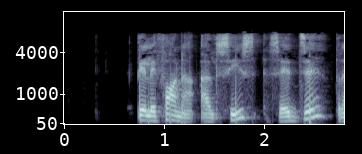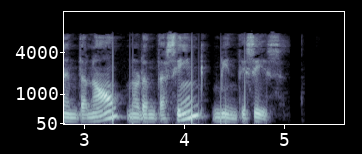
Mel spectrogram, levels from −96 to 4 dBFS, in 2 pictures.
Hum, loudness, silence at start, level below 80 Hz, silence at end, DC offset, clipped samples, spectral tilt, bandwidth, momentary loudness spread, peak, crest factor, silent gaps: none; -19 LUFS; 0.75 s; -54 dBFS; 0.65 s; under 0.1%; under 0.1%; -3 dB/octave; 8.4 kHz; 7 LU; -2 dBFS; 18 dB; none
